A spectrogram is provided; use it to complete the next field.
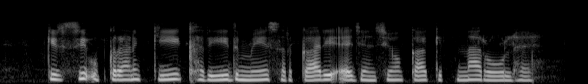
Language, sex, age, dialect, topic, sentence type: Hindi, female, 25-30, Garhwali, agriculture, question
